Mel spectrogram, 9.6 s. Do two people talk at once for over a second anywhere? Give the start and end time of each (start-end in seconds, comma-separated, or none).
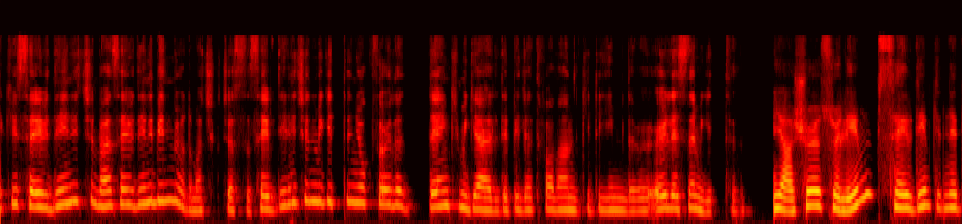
none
